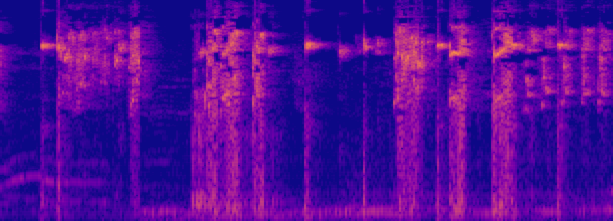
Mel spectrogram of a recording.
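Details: Young lovebird recorded as a lure for ngekek chattering: short whistled notes mixed with harsh, rasping chatter bursts, over a faint low hum.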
